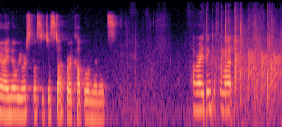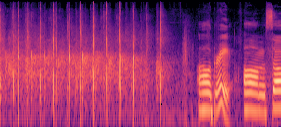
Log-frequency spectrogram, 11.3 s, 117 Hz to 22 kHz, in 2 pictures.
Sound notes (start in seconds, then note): 4.0 applause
